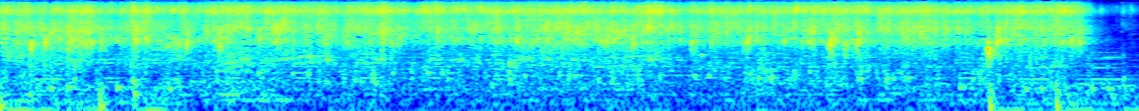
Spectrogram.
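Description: Water is poured over a smartphone during a waterproof test, a steady, loud broadband splashing and gushing that runs unbroken for about eleven seconds before cutting off at the end.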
